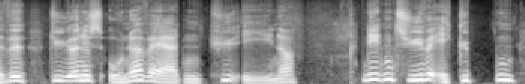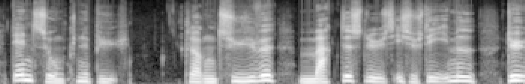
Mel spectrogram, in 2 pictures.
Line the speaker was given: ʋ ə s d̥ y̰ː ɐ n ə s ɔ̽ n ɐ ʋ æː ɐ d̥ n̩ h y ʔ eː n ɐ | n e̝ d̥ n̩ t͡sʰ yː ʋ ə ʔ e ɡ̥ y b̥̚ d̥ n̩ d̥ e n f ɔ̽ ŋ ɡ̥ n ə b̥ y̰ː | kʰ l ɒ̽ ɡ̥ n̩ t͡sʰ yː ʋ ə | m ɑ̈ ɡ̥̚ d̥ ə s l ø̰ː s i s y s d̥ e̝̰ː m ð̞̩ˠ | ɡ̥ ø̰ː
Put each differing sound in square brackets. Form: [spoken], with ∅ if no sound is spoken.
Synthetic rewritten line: ʋ ə [∅] d̥ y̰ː ɐ n ə s ɔ̽ n ɐ ʋ [æ] ɐ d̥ n̩ h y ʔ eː n ɐ | n e̝ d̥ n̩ t͡sʰ yː ʋ ə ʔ e ɡ̥ y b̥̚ d̥ n̩ d̥ e n [s] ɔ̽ ŋ ɡ̥ n ə b̥ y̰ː | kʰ l ɒ̽ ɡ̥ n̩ t͡sʰ yː ʋ ə | m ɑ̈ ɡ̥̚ d̥ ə s l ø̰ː s i s y s d̥ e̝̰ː m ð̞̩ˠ | [d̥] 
